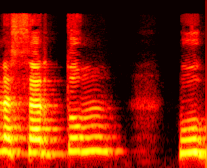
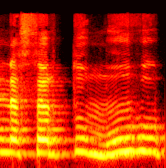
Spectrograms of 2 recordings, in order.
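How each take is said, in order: First: The syllables tum and hu are joined directly. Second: An extra u vowel links tum and hu. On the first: The speaker calls it wrong. "की बजाय" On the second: The speaker calls it right. "पढ़ा जाता है, क्योंकि अरबियों ने उसको इसी तरह से किया बोलने में आसानी के लिए"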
